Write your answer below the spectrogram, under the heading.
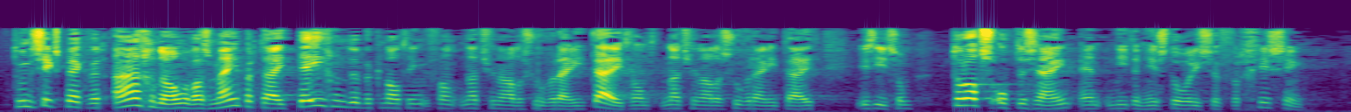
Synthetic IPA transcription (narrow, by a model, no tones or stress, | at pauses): tundəsɪkspɛkʋɛrtaːnɣənoːmənʋɑsmɛjnpartɛjteːɣəndəbəknɔtɪŋvɑnːat͡ʃjonaːləsuvəɾɛjnitɛjtʋɑntnat͡ʃjonaːləsuvəɾɛjnitɛjtɪsisɔm | trɔsɔp̚təzɛjnɛnːitənɦɪstoːɾisəv̥ərχɪsɪŋ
